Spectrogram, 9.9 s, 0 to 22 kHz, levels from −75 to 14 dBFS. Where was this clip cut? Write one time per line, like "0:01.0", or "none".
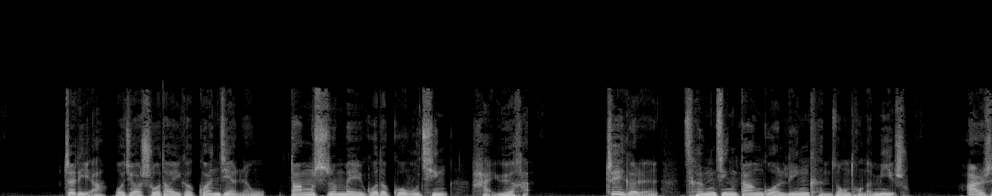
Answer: none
